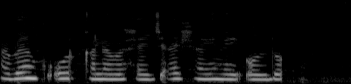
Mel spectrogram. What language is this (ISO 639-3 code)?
som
